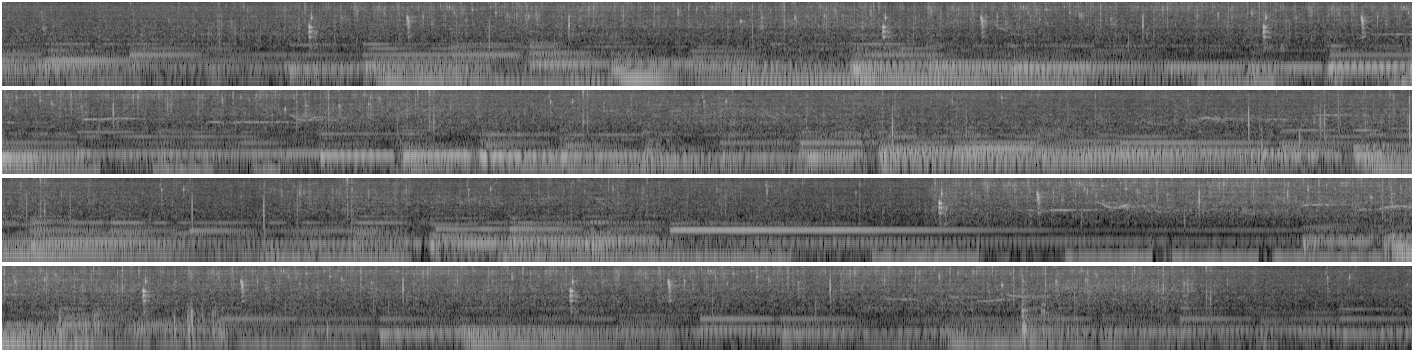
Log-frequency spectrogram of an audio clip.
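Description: Stuffed kulcha sizzling and crackling on a hot miniature tawa. Background music with slowly changing held notes plays underneath.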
